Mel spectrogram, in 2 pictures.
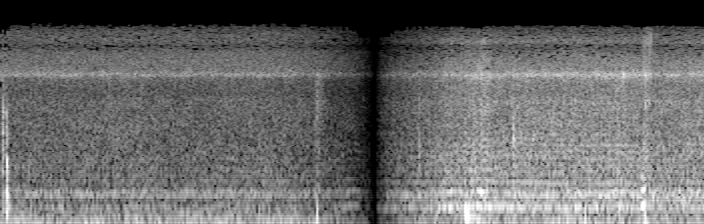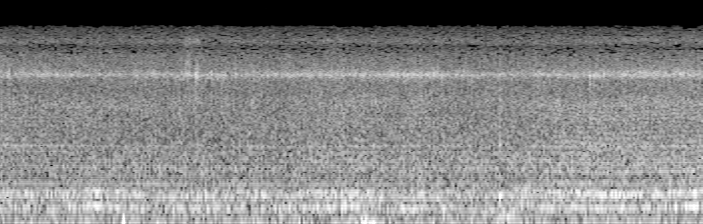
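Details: Rescued bees near their new box in a bee yard, still drawn back to the post where their birdhouse stood, buzz in a dense steady drone. A short gap comes early, followed by scattered clicks.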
